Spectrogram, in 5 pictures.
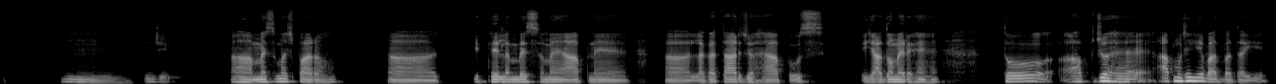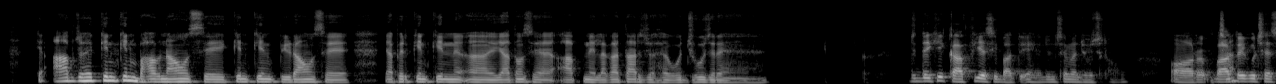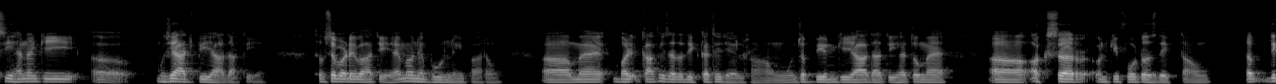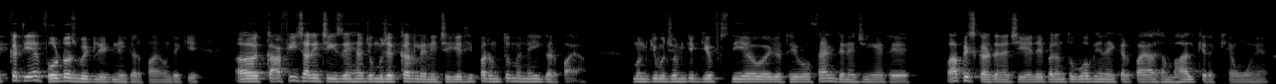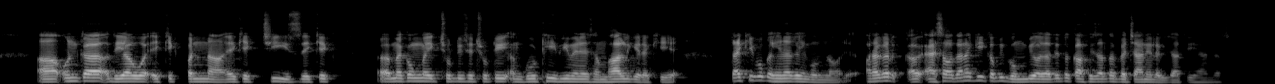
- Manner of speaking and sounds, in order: in English: "फ़ोटोस"; in English: "फ़ोटोस"; in English: "डिलीट"; in English: "गिफ्ट्स"
- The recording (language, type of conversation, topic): Hindi, advice, टूटे रिश्ते के बाद मैं आत्मिक शांति कैसे पा सकता/सकती हूँ और नई शुरुआत कैसे कर सकता/सकती हूँ?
